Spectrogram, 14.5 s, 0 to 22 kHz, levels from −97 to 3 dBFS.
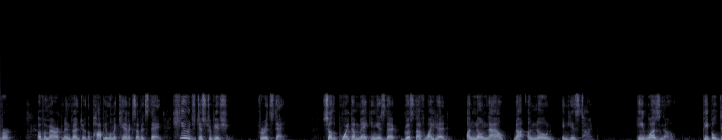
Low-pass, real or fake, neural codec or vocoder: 7.2 kHz; fake; codec, 16 kHz, 4.8 kbps, FACodec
